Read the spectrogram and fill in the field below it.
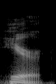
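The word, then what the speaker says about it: hier: French word prant or the German word here pronounced the same as our word then at 5:00 there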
